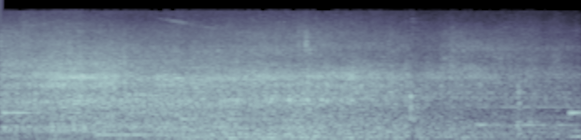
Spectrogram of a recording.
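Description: Pickup truck driving in, a steady rush of engine and tyre noise that slowly fades.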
